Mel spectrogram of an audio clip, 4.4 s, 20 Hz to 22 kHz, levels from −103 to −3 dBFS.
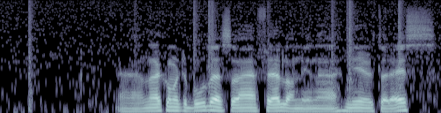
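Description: Overdone noise removal runs through the whole speech clip. A noise reduction setting that is far too aggressive drives individual frequency bands down or out whenever they sit close to its noise estimate. Softer parts of the voice vanish along with the noise, leaving near-silent gaps sprinkled with twinkling specks.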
